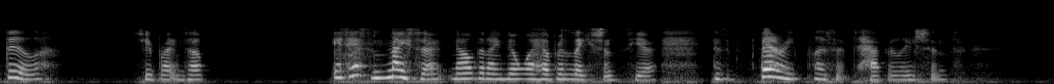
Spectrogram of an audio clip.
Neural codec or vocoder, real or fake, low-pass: none; real; 5.4 kHz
